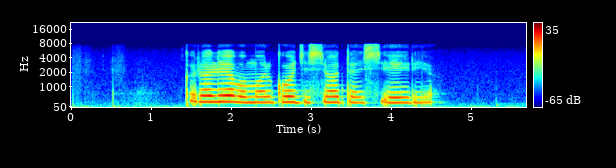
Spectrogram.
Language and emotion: Russian, sad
